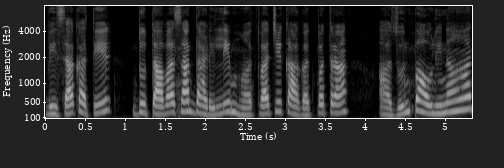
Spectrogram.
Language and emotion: Goan Konkani, surprised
